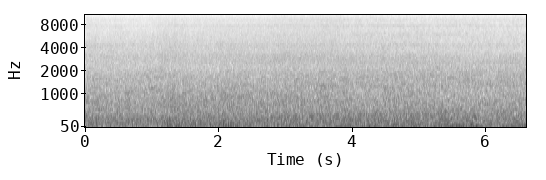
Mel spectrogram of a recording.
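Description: Steady outdoor background noise, a dense low rumble with hiss above, with no distinct events.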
